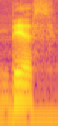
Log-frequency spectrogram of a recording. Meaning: demon, devil
- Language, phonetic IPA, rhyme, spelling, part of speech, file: Russian, [bʲes], -es, бес, noun, Ru-бес.ogg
